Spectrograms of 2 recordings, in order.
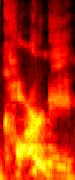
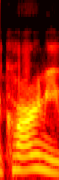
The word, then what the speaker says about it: Kearney: I might be like, we'll be live from Kearney next week.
